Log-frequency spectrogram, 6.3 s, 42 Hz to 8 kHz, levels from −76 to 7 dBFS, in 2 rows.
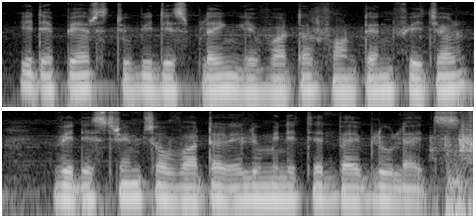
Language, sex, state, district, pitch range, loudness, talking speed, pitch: English, male, Arunachal Pradesh, Lower Dibang Valley, 90-100 Hz, -16 LUFS, 160 wpm, 95 Hz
